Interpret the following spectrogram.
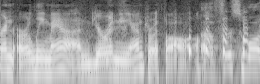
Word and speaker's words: Neanderthal: You're a Neanderthal. Uh, first of all, it's pronounced Neanderthal.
